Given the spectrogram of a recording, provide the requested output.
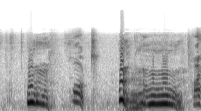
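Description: An Alaskan Malamute 'talks' for food in drawn-out, wavering woo-woo sounds that rise and fall.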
